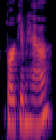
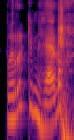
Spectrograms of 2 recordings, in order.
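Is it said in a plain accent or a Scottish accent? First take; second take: plain; Scottish. First: It is said in the speaker's plain accent. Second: It is said in a Scottish accent with a rolled R.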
